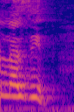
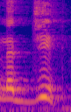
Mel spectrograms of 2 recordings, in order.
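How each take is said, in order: First: The j sound is single and short. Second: The j sound is doubled and held. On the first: The speaker calls it wrong. "इसको उच्चारण होगा लजीत" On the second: The speaker calls it right. "जो आधा ज है"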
